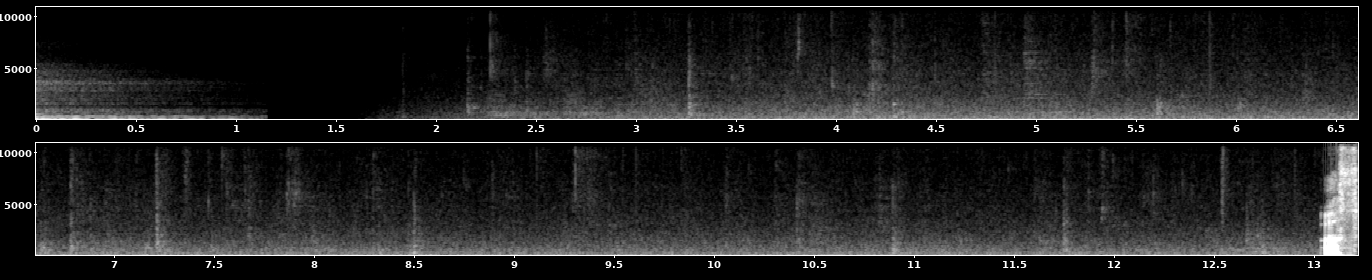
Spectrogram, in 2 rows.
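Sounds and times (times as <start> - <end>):
brief tonal sound: 0.0 - 0.7
steady rain falling in the morning: 2.0 - 13.2.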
